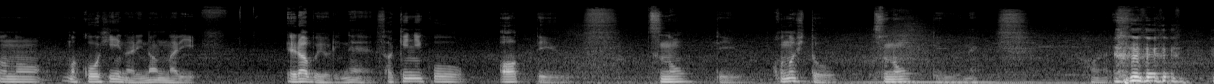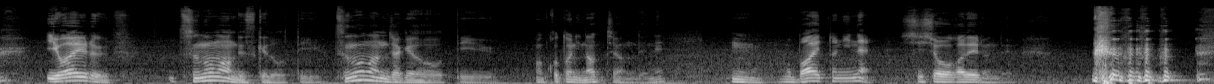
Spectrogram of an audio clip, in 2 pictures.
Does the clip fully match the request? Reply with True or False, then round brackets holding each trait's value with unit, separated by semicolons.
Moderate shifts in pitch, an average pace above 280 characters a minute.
False (4.3 semitones; 250 characters per minute)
